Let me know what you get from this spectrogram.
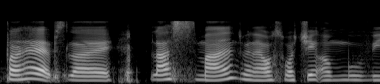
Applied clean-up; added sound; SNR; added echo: none; none; none; none.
